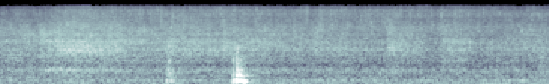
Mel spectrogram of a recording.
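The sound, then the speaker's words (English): Food sizzles in a hot skillet, a steady, even frying hiss throughout, broken by one brief knock near the middle, with no voices. “And you want a nice sizzle in your pan. And we're going to put it underneath, flap side down into your skillet, and make sure that's tucked underneath when you put it in the pan.”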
